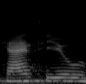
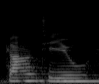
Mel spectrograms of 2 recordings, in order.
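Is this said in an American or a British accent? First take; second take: American; British. First: It is said in an American accent. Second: It is said in a British accent. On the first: "Americans pronounce it" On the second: "Britishers pronounce it"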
